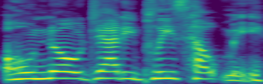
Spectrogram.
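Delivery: acted frightened, pleading small boy voice. Father retelling his son's plea for help, imitating a scared child. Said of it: "And he sounded very scared".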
